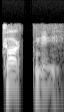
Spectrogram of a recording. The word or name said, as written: cockney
